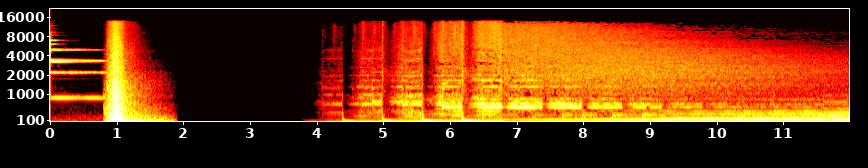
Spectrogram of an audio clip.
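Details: A ringing chime, a silent gap, then synthesized music with rhythmic hits and sustained bass; no cat voice.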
